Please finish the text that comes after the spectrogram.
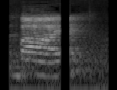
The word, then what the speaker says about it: bi: So we have by, we pronounce it by, means to, like with bicycle.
